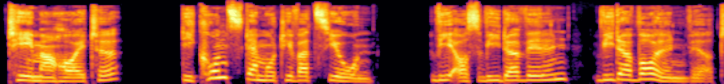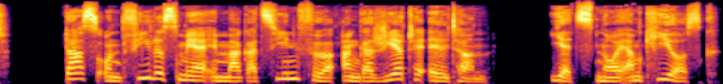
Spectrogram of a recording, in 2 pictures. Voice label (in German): Casting Werbung; LOFT VOICES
